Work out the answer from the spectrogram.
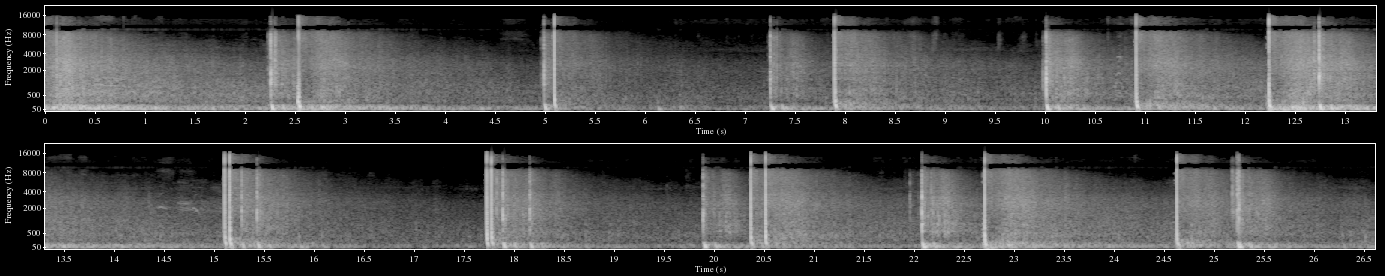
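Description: Aerial fireworks shells bursting in a display: a steady string of sharp bangs every one to three seconds, each followed by a fading echo. The loudest come right at the start and about halfway through.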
